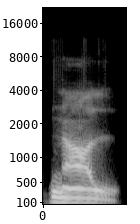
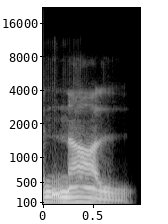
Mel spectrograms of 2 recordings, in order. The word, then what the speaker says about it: gnarl: If you write Gnarl, you don't say gnal, you say nal.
